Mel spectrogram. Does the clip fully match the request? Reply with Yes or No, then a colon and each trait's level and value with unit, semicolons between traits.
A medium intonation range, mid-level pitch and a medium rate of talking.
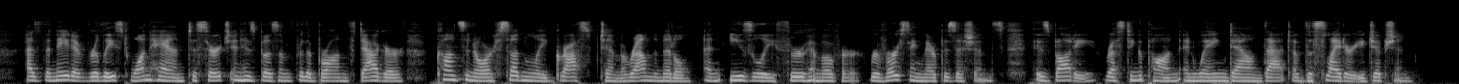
No: narrow, 2.2 semitones; medium, 170 Hz; average, 175 wpm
